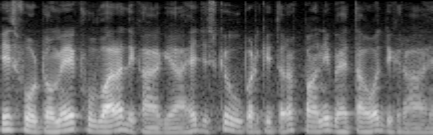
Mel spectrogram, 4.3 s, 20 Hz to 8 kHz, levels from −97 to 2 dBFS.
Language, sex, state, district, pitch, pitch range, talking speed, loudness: Hindi, male, Uttar Pradesh, Jalaun, 105 Hz, 95-120 Hz, 250 wpm, -20 LUFS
